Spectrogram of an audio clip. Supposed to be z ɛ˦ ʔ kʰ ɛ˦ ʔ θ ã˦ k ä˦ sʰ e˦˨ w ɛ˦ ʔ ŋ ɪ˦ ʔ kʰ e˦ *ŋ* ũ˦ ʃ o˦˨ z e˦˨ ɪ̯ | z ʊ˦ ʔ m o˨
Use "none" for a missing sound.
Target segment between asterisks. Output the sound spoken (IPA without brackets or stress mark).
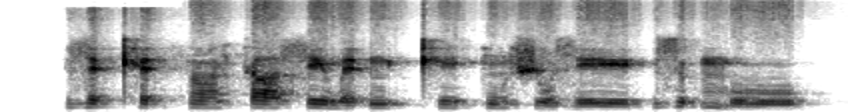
k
